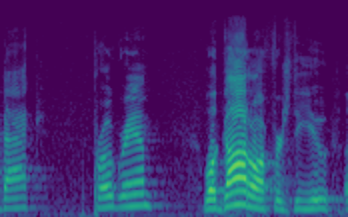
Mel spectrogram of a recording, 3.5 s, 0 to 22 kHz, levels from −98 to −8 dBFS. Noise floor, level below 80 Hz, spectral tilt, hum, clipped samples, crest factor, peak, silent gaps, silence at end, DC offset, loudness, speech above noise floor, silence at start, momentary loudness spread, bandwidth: -70 dBFS; -76 dBFS; -5 dB/octave; none; under 0.1%; 18 dB; -20 dBFS; none; 0 s; under 0.1%; -36 LUFS; 33 dB; 0 s; 19 LU; 16 kHz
